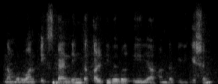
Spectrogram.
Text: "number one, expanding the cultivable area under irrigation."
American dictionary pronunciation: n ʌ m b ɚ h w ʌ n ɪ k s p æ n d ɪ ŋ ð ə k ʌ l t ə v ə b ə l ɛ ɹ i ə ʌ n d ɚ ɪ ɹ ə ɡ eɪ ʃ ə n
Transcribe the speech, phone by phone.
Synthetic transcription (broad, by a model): n ʌ m b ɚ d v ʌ n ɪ k s p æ n d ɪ ŋ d ə k ʌ l t ə v ə b ə l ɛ ɹ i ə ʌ n d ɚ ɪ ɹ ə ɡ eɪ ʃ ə n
